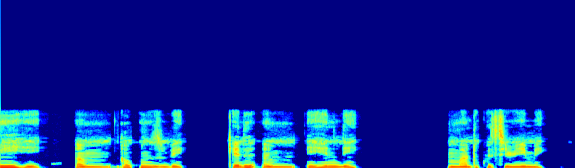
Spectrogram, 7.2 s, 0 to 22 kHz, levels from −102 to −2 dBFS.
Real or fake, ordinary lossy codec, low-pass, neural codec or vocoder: real; none; none; none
